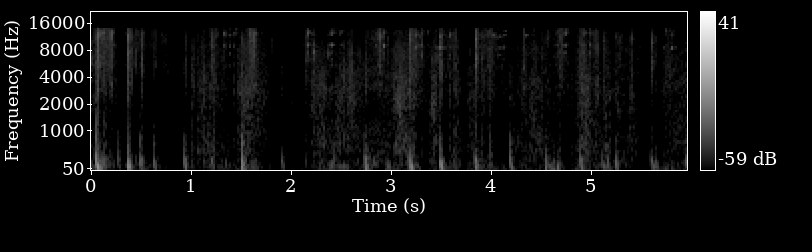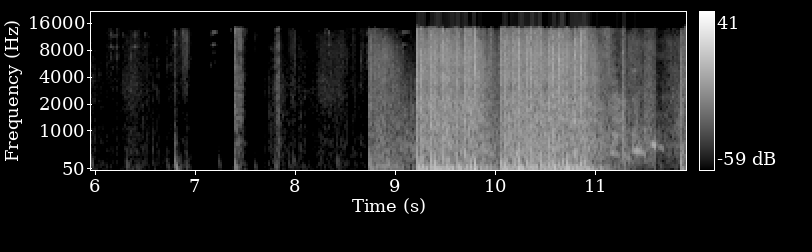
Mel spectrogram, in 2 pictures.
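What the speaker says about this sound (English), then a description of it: "He's shooting, bro." Gunfire in the VR video game Pavlov, a run of sparse, sharp single shots spread out at moderate loudness, followed by a loud, dense rushing burst near the end.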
